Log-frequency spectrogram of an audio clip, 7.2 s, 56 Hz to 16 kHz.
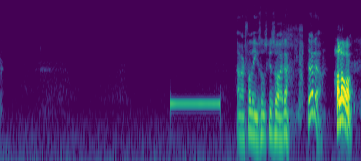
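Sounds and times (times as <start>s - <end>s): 
telephone ringback tone during a call: 3.4s - 4.4s
speech: 4.7s - 7.2s.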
